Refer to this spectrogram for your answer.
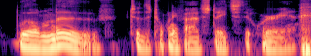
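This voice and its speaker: With a Southern US accent, a man speaks in a dark, mellow tone that is somewhat breathy. His pace is moderate, and his pitch variation is ordinary. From US South (Atlanta and Memphis). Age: 70s. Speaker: restaurant chain chairman. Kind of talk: interview.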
